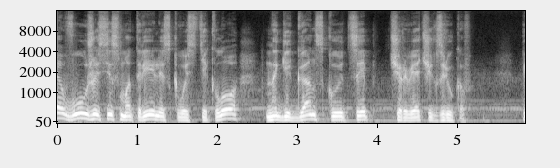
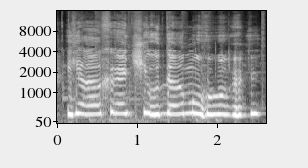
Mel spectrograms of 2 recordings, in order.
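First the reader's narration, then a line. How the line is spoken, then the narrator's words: Sobbing old woman. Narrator (Russian): рыдала бабушка Джозефина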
